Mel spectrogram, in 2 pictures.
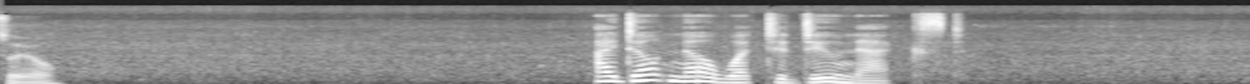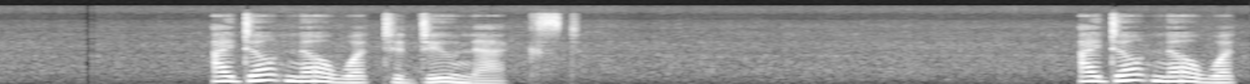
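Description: A river rushes and gurgles steadily.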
